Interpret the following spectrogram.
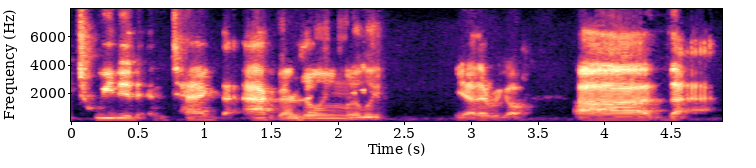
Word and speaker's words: Evangeline Lilly: I'm just going to say Eva Lilly, tweeted and tagged the actor. Evangeline Lilly.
